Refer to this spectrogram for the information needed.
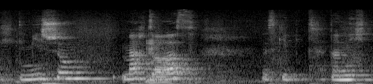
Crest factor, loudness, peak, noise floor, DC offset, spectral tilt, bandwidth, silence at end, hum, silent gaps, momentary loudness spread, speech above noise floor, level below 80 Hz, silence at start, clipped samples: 16 dB; -22 LUFS; -6 dBFS; -42 dBFS; under 0.1%; -3.5 dB/octave; 14 kHz; 0 s; none; none; 16 LU; 20 dB; -52 dBFS; 0 s; under 0.1%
